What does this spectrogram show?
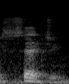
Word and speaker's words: Sedghi: i was saying that my name is seji i also i know that it's a little difficult to pronounce it but anyway i'm sergi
